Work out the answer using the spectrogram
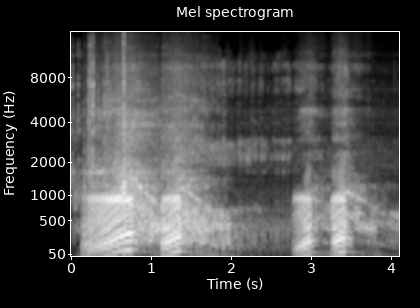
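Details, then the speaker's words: Husqvarna 125B leaf blower during idle mixture tuning after carb work: sharp revs flare and hang, then fall to a weak, fading idle. Idle mixture too lean; richened by a quarter turn. "nope too lean all right I'm going to richen it by a quarter turn"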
